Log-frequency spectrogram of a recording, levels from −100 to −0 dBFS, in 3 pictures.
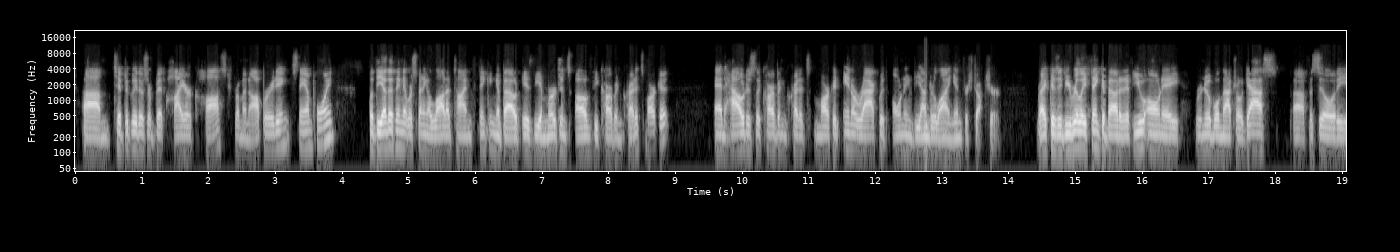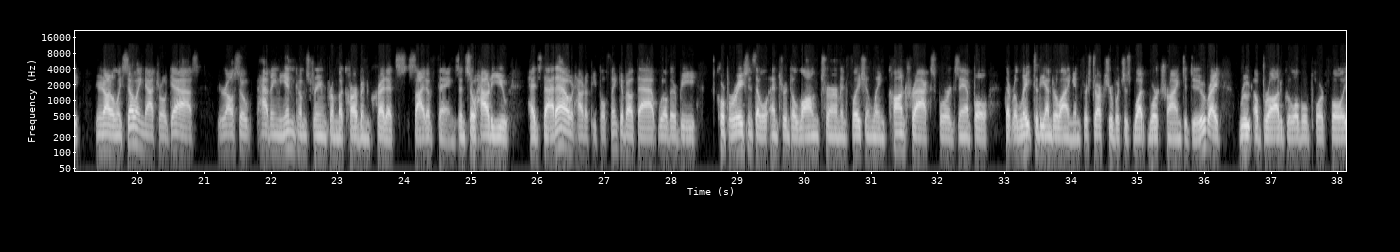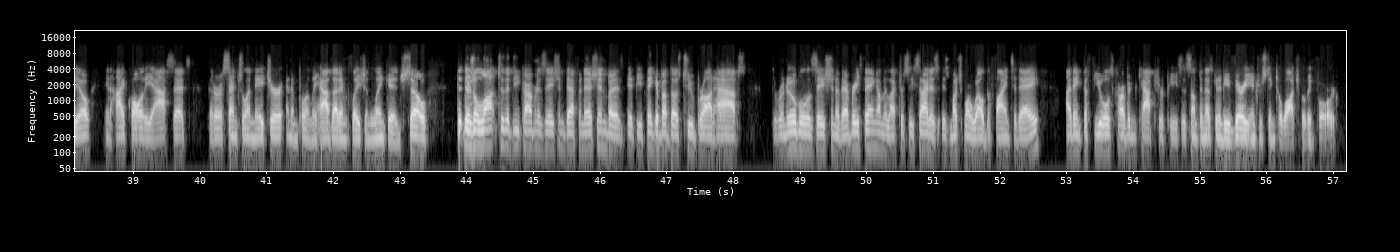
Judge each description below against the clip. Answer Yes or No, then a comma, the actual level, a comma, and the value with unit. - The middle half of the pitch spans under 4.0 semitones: Yes, average, 2.9 semitones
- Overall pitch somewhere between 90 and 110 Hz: Yes, low, 105 Hz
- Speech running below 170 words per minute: No, fast, 205 wpm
